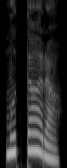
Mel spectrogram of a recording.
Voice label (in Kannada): "ಮುತ್ತರ", Kannada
